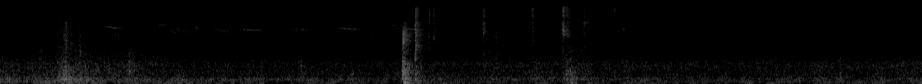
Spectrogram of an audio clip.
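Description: Small birds chirping faintly in the background. A sharp knock comes about four seconds in and lighter ones soon after, from a martial artist's strikes and footwork as he moves through a kung fu form.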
